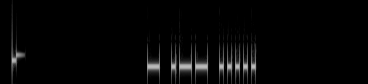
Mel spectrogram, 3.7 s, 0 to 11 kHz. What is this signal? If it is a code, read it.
Morse code, heard as a keyed tone, about 32 wpm, 700 Hz. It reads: TW5
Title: Three Challenging Letter-Number Combinations 30wpm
